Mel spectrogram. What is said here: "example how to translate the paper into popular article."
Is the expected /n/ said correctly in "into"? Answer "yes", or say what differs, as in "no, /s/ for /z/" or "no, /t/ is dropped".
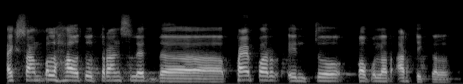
yes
